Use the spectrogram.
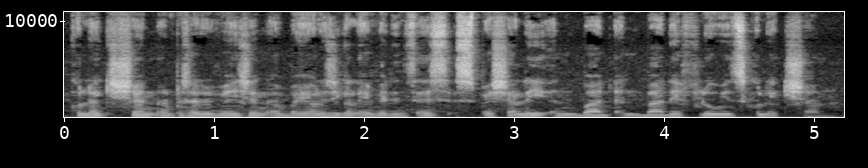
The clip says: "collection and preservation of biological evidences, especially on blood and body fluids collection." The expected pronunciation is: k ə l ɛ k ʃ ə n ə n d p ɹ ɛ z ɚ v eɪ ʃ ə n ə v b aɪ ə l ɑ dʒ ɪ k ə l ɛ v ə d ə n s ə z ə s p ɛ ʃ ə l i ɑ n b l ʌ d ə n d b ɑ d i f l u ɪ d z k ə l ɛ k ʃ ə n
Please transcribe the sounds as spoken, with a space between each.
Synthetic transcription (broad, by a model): k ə l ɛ k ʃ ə n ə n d p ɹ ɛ s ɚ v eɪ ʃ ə n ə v b aɪ ə l ɑ dʒ ɪ k ə l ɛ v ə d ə n s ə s s p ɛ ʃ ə l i ɑ n b ɑ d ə n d b ɑ d i f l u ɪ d s k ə l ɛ k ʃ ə n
